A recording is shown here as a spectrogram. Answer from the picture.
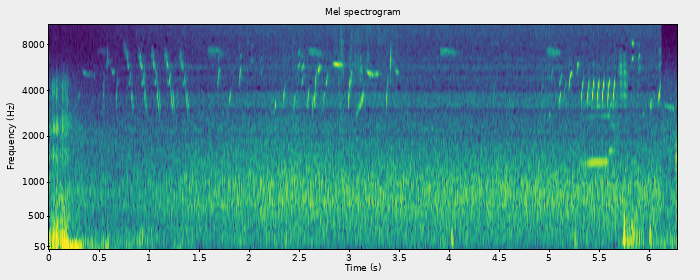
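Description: Small birds chirping and twittering over a steady outdoor background hiss, with a quick trill of rapid repeated notes near the end.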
